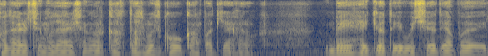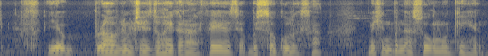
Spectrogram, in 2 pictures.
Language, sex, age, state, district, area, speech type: Kashmiri, male, 18-30, Jammu and Kashmir, Srinagar, urban, spontaneous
